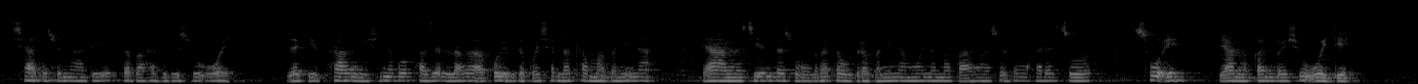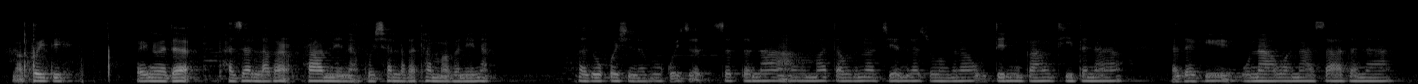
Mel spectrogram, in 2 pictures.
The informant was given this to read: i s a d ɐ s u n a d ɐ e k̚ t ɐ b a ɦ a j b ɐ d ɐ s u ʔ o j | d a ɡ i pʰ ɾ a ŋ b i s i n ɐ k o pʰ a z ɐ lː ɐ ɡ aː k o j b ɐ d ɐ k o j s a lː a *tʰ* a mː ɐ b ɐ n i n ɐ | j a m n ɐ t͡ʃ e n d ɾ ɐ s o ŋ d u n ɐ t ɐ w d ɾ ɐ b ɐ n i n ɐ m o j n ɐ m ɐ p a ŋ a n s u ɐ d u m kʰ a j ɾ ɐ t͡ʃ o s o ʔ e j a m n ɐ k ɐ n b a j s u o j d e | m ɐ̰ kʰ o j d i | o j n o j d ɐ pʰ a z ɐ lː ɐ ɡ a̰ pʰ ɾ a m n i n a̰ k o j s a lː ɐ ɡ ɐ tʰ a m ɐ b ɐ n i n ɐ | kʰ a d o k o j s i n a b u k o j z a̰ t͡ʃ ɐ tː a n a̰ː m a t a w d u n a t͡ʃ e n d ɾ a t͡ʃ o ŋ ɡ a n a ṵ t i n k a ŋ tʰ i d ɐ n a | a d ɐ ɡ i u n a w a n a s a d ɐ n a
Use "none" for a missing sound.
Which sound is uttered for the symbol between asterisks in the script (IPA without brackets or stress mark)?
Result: tʰ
